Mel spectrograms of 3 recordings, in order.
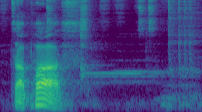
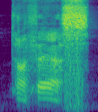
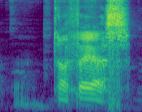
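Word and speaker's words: תָּפַשׂ: Tapas. All right. And let's get the pronunciation real quick. Strong's H8610. Tafas. Oh, Tafas.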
